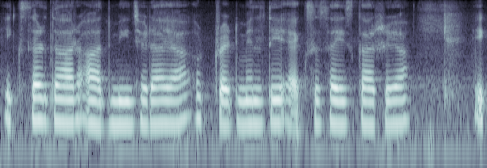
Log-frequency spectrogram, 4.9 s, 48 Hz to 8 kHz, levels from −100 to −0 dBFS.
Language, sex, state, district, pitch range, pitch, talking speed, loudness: Punjabi, female, Punjab, Kapurthala, 180-190 Hz, 185 Hz, 150 wpm, -17 LUFS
